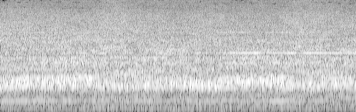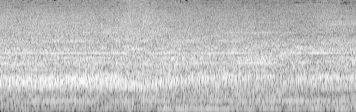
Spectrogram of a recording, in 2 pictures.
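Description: A Lange Le Volume heated brush hair dryer runs steadily and loudly throughout, a constant close airflow whoosh with a faint motor whine, no talking.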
